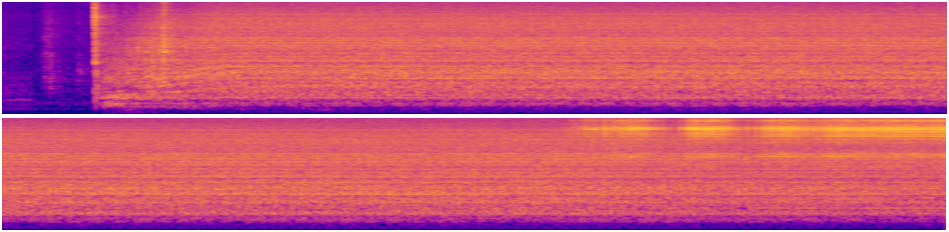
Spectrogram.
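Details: Grinder "Herbert" running with its newly fitted motor, freshly trued wheel on steel (earlier undulations came from an out-of-true wheel): steady, even grinding hiss with no pulsing or surging; normal grinding.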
